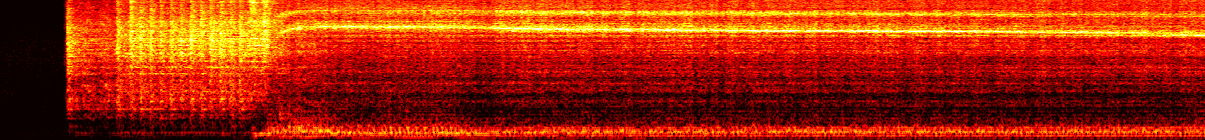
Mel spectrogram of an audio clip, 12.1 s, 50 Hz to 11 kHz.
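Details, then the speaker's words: Chevy 5.3L V8 with stock cam, before NSRx Stage 3 cam swap: starter grinds briefly, then catches into steady, even idle with deep burble, no knocks; quiet valvetrain, 50–55 psi oil pressure. "It actually sounds really good. Man, this thing's, like valve train wise, this thing's quiet."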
